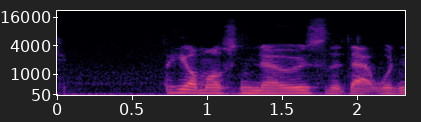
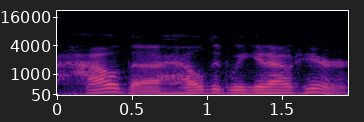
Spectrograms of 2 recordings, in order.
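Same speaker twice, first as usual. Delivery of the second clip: normal talking voice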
